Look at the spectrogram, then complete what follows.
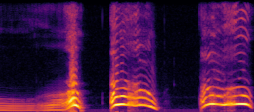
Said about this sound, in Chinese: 说话间，一只跟着巫婆出门来的小狗冲着小伙子吠叫的很厉害。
